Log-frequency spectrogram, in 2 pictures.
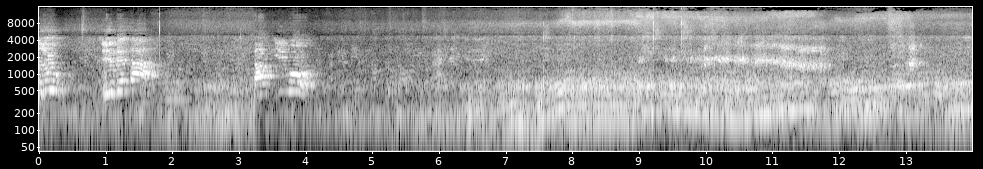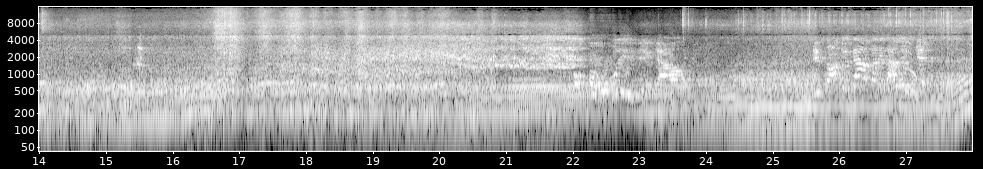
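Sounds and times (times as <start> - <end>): racing car engines revving: 0.0 - 27.9.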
